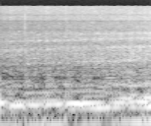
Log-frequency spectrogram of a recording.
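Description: A steady low hum or rumble in the background, with nothing else standing out.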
